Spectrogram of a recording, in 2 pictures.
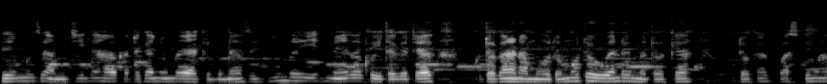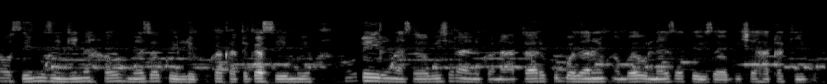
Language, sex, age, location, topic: Swahili, male, 25-35, Nakuru, health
